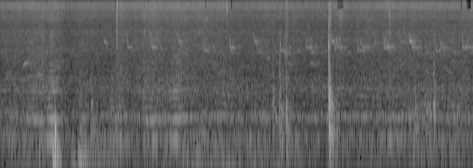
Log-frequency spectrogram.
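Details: Worker honey bees flying at a busy hive on a spring morning; an even, low droning buzz broken by a few sharp close knocks, with faint, regularly repeated high bird chirps in the distance.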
